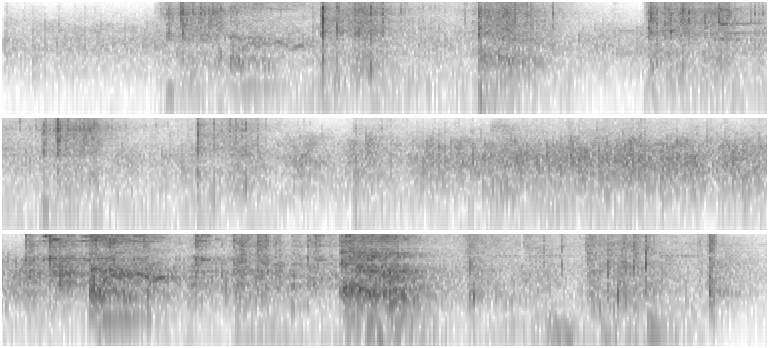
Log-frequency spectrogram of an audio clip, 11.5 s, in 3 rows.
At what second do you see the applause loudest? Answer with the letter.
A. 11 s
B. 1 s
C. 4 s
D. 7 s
D.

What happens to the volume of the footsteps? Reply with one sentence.
The volume of the footsteps goes down, then up.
